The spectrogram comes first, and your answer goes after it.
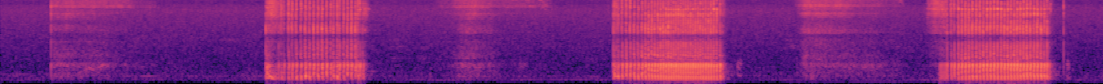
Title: Petey the pug snoring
